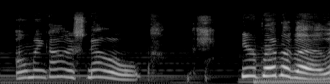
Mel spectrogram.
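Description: A squeaky, put-on character voice sits at an extremely high pitch. It moves at a fairly slow pace with faint music in the background. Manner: fake, sugary, mocking.

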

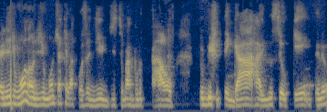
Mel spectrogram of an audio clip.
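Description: A man speaks at a very fast pace in a medium pitch, with ordinary pitch variation and a dry, close sound with no echo. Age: 30s. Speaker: anime podcast guest. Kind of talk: casual chat.

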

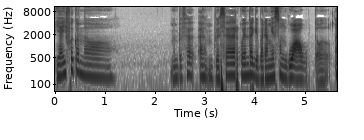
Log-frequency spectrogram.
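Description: A woman talks with a very deep, low pitch, her pitch varying in an ordinary way, at a moderate pace. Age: 40s. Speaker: personal growth podcaster. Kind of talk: personal testimony monologue. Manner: hesitant, many fillers and repetitions.

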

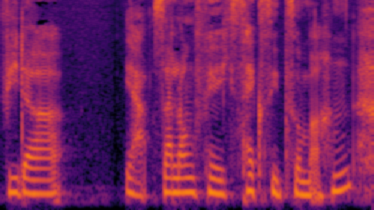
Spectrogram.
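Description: Here a woman speaks at a very slow pace. Her pitch is fairly low. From Rhineland, Bergisch Gladbach near Cologne. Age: 20s. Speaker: podcast host, social media marketing consultant. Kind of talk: casual chat.

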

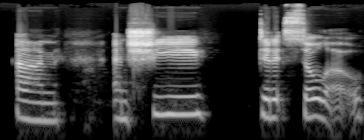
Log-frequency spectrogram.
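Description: A woman with an American accent has a bright, sharp tone and ordinary pitch variation. The recording is very clean, with a silent background. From Texas. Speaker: travel writer and mountaineer. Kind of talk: interview.

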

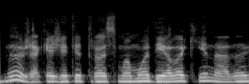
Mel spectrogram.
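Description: A man with a southern Brazilian accent talks at a fairly quick pace. His tone is dark and mellow, and the sound is dry and close with no echo. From southern Brazil, Curitiba. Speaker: podcast co-host and runner. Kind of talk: interview.

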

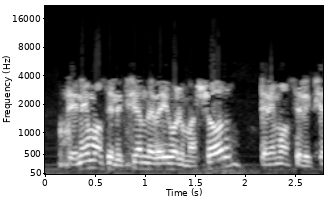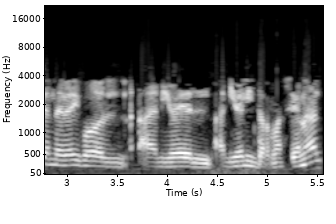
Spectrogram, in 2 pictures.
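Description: Noticeable background noise surrounds a man's voice. His intonation is lively and his loudness very even. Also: medium pitch for a man, moderate pace. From Buenos Aires, Argentina. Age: 30s. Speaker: baseball player and manager. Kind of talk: interview.

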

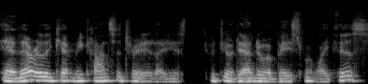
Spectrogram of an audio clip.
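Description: Somewhat breathy and dark, mellow in tone, the voice moves at a fairly quick pace with fairly even intonation. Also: man. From US West (Colorado). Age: 70s. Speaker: professor emeritus of fine arts. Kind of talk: interview conversation.

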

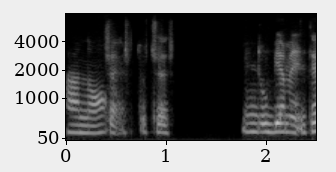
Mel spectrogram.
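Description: At a moderate pace, a woman talks in an ordinary speaking voice at medium pitch, the sound dry and close with no echo. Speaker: podcast co-host. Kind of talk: casual interview chat.

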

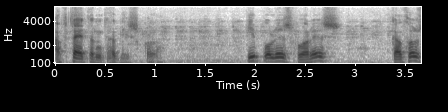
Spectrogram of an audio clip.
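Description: A man talks at a moderate pace with lively intonation. Noticeable background noise runs under his voice. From Greece, Samothrace. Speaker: former coal miner. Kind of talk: testimony.

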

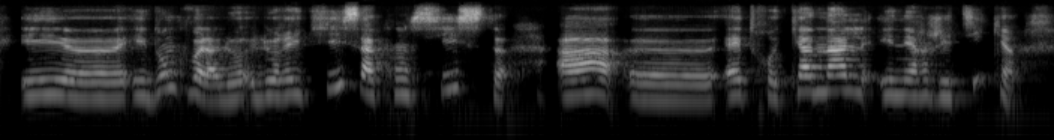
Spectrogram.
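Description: A woman with a fairly high pitch at a very slow pace, in a very clean recording with a silent background. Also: ordinary pitch variation. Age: 40s. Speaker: reiki teacher and hypnotherapist. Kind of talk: interview. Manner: halting, repeats words.

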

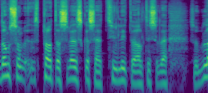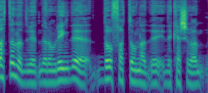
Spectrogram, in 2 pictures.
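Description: At a fairly quick pace, a man with an unremarkable speaking voice talks with ordinary pitch variation, the sound dry and close with no echo. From Azerbaijan, moved to Luleå at 13. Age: 20s. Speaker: tattoo artist. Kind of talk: casual chat.

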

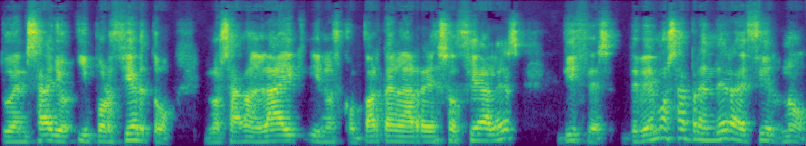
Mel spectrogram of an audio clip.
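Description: Moderate pace and fairly high pitch from a man's voice. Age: 50s. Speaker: business consultant and engineer. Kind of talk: casual chat. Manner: halting.

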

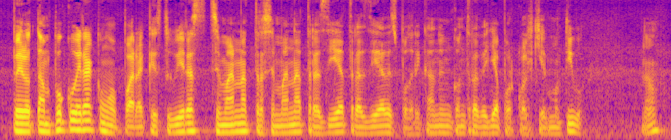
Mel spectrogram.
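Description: In a Mexican accent, a man talks very fast. His pitch is fairly low. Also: ordinary pitch variation. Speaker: podcast co-host. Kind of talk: casual chat.

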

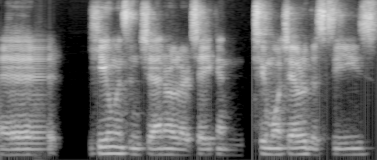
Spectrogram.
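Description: A man with a southern Irish accent, medium pitch and monotone, flat intonation. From Ireland, Waterford. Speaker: fish biologist. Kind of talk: casual chat. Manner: hesitant, repeats words.

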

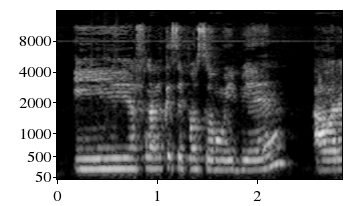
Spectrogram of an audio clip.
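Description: A woman speaks with a Portuguese accent. Noticeable background noise is audible. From Brazil, Santos, São Paulo state. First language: Portuguese (speaking Spanish). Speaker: former exchange student. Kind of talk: casual chat.

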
